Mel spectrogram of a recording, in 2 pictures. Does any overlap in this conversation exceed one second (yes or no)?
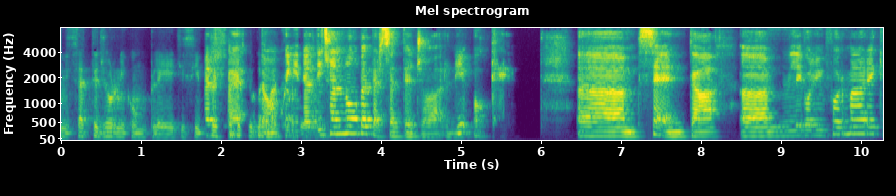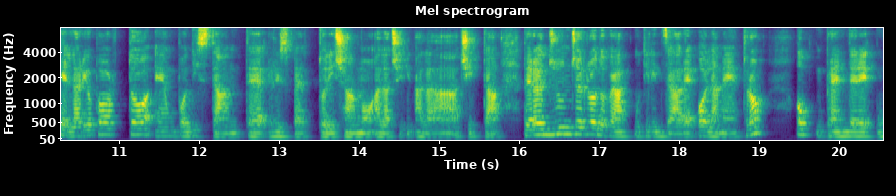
yes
